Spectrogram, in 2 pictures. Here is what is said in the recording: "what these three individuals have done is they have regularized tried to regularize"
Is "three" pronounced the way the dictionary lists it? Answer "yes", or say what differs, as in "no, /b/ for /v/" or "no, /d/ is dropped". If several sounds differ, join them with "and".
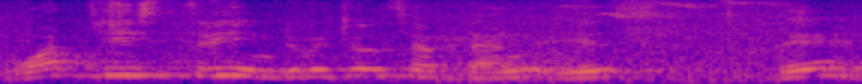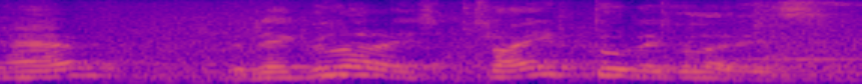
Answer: no, /t/ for /θ/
